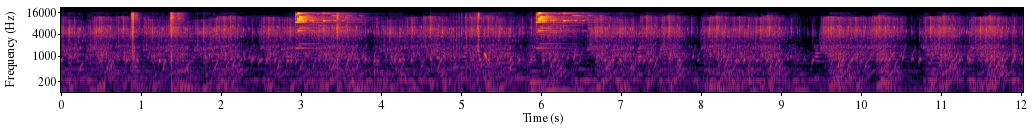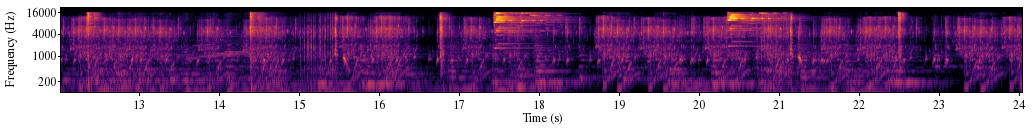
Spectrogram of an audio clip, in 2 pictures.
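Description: Magic bolts whoosh and burst.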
